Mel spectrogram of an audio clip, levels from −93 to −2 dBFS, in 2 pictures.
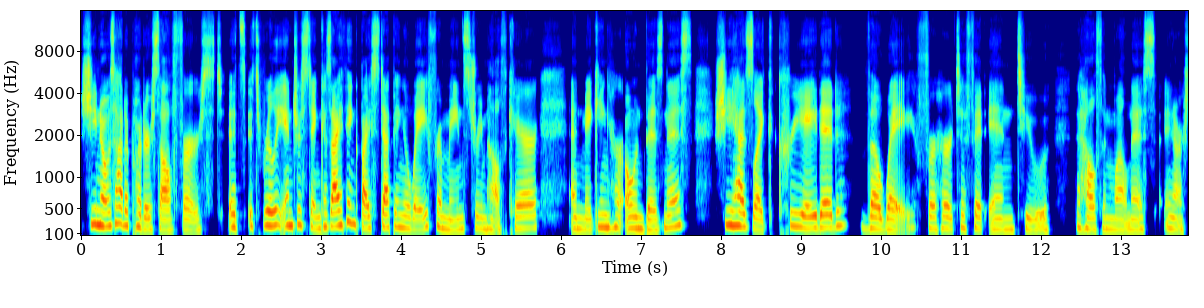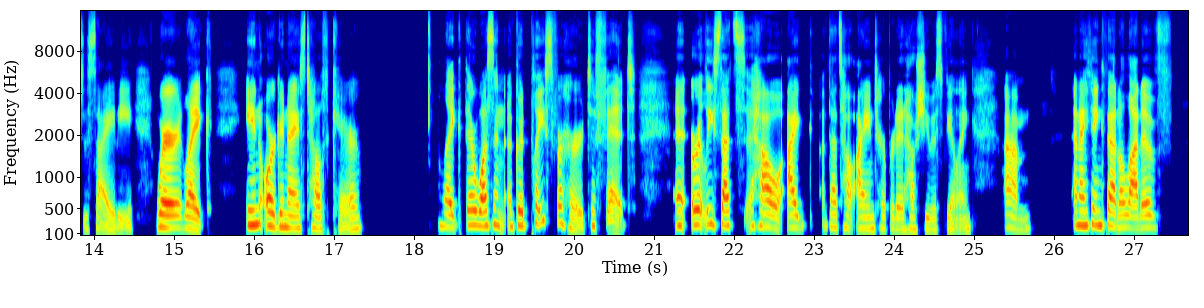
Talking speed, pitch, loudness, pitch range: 175 wpm, 200 Hz, -25 LUFS, 180-230 Hz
